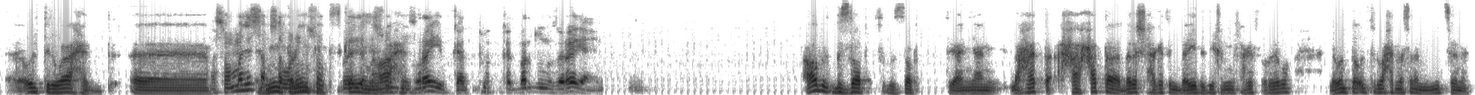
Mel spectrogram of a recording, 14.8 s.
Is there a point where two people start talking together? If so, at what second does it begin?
2.6 s

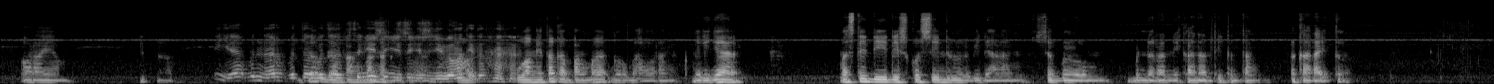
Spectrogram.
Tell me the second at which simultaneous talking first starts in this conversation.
3.0 s

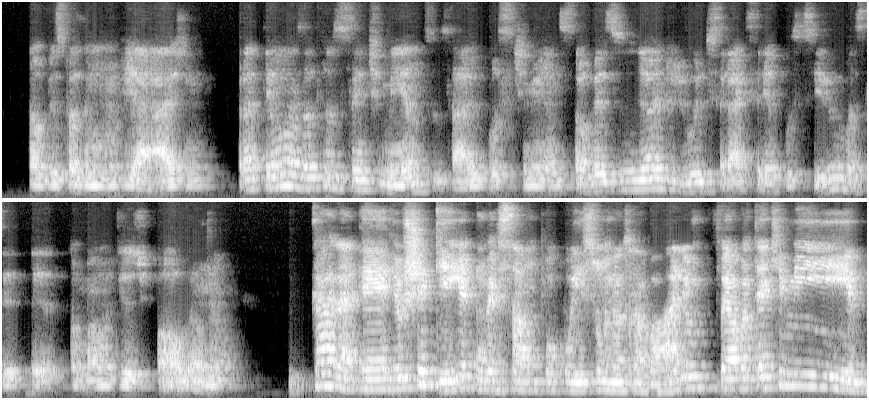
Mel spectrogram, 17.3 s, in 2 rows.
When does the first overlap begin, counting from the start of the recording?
none

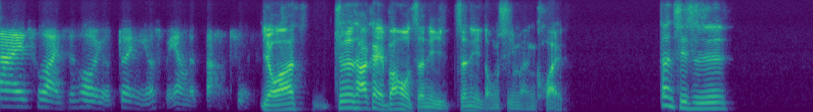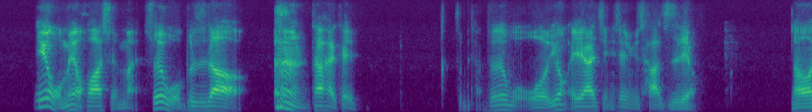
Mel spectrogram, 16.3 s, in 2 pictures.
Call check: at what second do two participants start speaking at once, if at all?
none

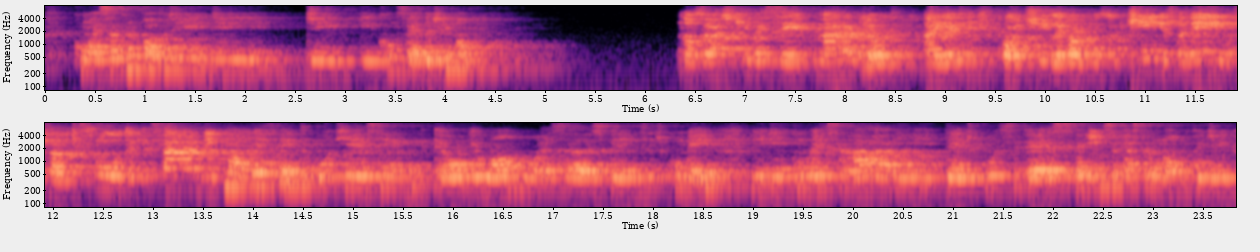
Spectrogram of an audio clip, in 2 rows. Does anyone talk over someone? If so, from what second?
none

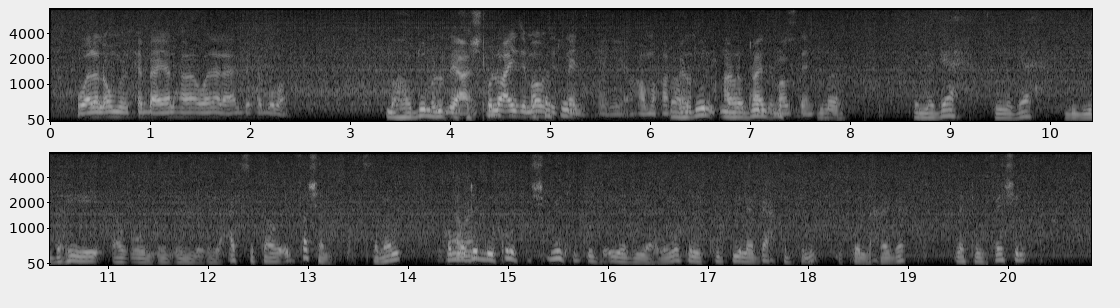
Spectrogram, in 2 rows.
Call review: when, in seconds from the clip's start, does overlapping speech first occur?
3.8 s

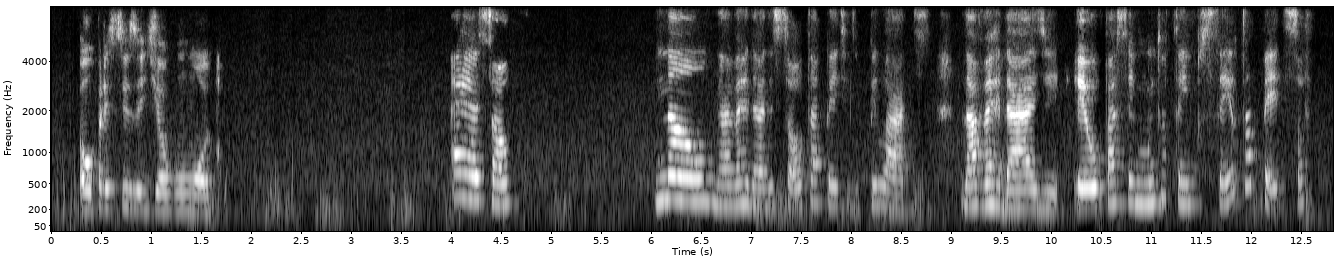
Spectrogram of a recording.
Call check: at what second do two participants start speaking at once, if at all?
none

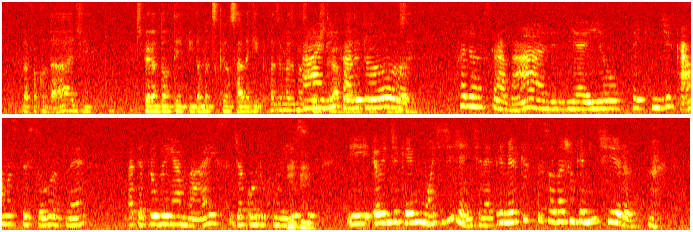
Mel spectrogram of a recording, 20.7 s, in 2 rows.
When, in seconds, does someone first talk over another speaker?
4.5 s

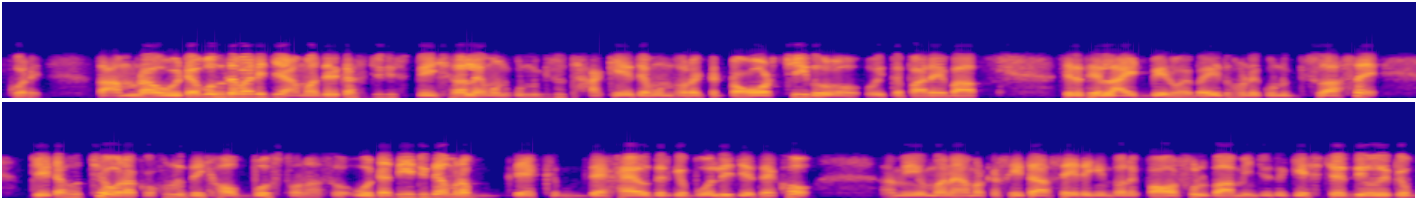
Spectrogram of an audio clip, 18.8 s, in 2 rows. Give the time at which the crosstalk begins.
none

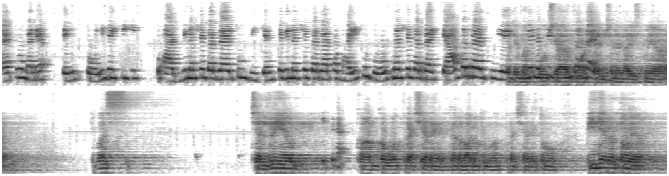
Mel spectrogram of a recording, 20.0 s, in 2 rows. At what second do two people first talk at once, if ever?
7.5 s

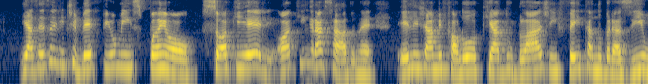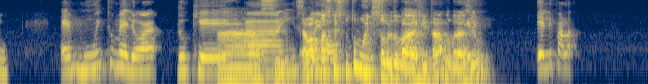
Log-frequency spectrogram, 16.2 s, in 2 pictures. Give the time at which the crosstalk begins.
10.8 s

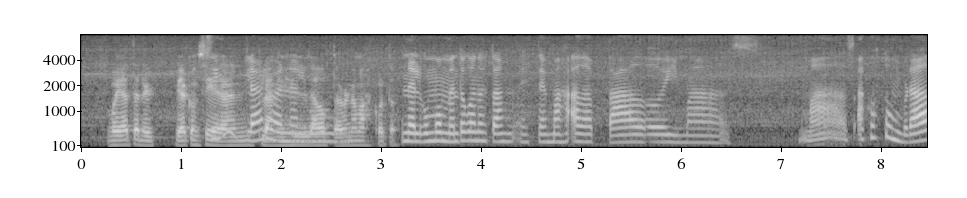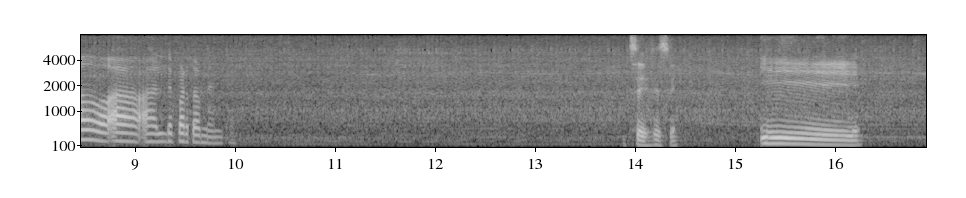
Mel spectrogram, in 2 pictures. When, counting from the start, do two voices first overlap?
1.2 s

